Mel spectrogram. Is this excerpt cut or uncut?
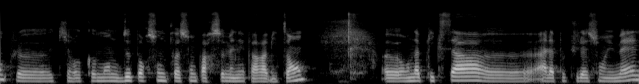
uncut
